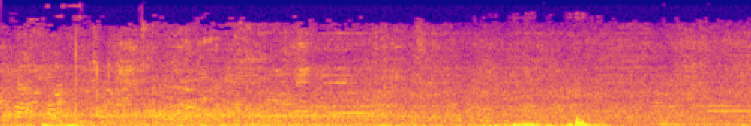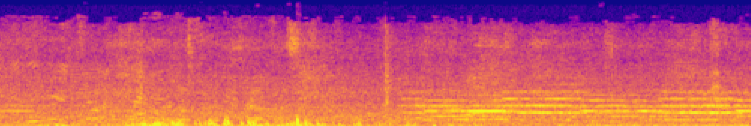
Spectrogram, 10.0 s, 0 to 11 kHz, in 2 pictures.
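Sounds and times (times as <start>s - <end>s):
city road traffic: 0.0s - 10.0s.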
